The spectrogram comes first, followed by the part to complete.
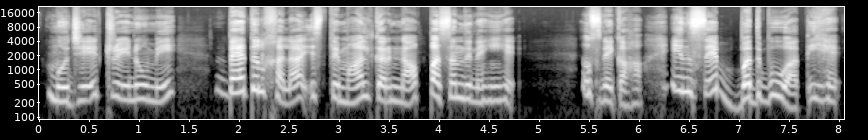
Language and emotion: Urdu, disgusted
